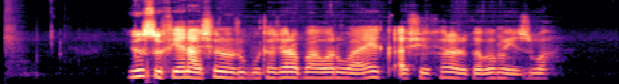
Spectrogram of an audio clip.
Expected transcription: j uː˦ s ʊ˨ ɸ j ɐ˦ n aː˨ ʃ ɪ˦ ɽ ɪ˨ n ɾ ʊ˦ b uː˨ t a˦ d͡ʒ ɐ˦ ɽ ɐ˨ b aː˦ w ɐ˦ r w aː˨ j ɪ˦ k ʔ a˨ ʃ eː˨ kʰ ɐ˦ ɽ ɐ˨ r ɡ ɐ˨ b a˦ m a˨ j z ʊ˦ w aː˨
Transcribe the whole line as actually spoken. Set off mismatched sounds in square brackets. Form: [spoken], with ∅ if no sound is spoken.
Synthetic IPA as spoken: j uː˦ s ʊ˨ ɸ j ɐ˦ n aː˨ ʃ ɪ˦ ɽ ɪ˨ n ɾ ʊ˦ b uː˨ t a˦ d͡ʒ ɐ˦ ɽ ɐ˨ b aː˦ w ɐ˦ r w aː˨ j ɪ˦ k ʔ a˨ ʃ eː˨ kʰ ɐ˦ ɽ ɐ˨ r ɡ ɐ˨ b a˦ m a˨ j z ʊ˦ w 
